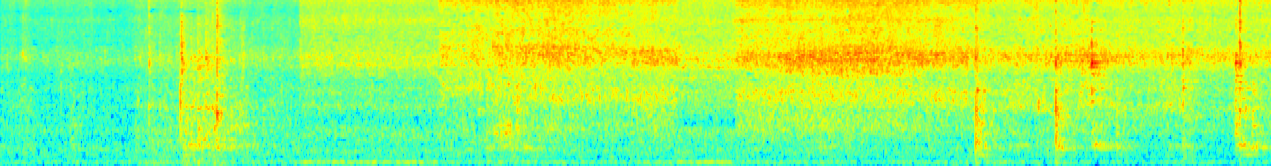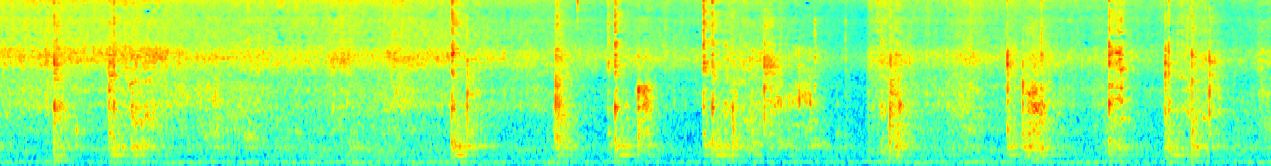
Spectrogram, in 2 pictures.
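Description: Tomato-onion masala sizzling in a metal pan while a metal spoon stirs it. From about seven seconds in, the spoon scrapes and knocks against the pan again and again as potatoes and peas are stirred through.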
